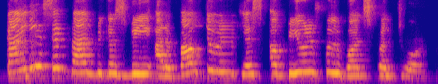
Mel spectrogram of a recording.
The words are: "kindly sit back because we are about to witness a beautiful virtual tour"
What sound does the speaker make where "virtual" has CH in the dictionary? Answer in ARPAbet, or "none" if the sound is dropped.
S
